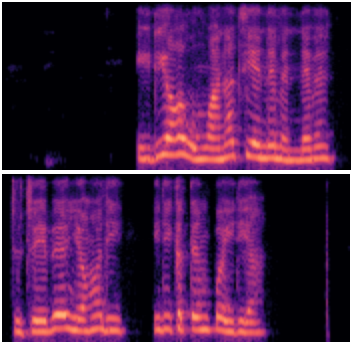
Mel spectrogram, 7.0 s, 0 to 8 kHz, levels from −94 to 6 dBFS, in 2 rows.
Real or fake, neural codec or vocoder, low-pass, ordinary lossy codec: fake; vocoder, 22.05 kHz, 80 mel bands, WaveNeXt; 7.2 kHz; Opus, 16 kbps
